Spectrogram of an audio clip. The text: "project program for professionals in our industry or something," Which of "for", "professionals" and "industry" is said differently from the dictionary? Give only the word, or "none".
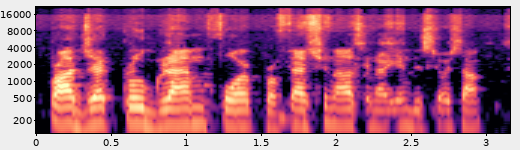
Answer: professionals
